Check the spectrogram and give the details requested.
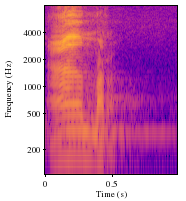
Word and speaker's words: Amr: Nah, ini Amr. Nah, kalau dibaca begini Amr namanya. Kalau wawunya hilang, bacanya Umar.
